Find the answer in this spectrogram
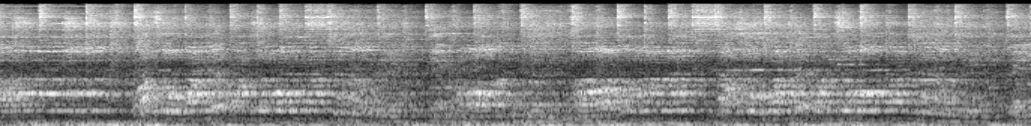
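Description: A choir of several voices singing together into microphones, over an amplified instrumental accompaniment with a steady beat.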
